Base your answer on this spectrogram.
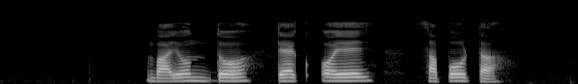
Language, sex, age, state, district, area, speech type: Santali, male, 18-30, West Bengal, Purba Bardhaman, rural, read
